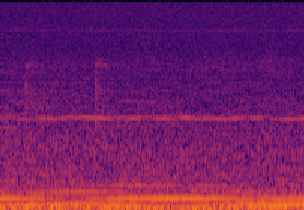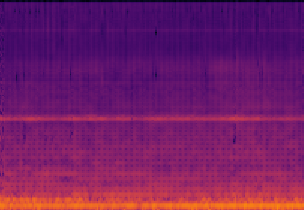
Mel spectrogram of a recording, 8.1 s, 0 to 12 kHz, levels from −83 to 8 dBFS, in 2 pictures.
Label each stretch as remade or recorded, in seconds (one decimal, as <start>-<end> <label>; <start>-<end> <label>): 0.0-4.1 recorded; 4.1-8.1 remade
